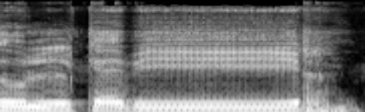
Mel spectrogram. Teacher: الکبیر میں را کو باریک پڑھنا ہے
